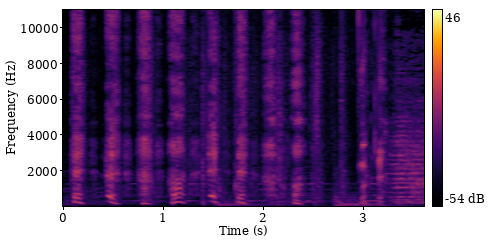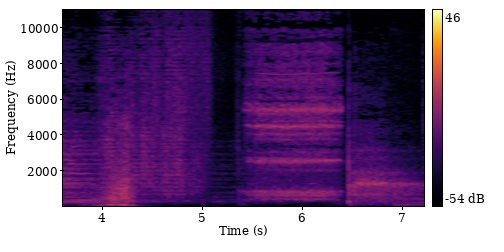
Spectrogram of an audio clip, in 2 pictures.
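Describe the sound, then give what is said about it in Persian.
Loud, heavy breathing: many short, voiced, gasping breaths in quick succession, then longer rough and noisy breaths. “بس دیگه، انقدر بلند نفس نکش، لامون میدی.”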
